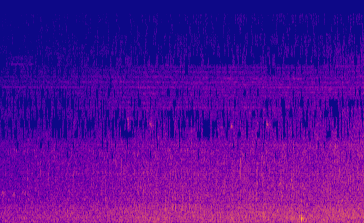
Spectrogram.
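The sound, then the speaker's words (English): Calm river water gives a steady, soft rushing wash that stays even throughout, with one brief faint click near the end. “Calm river water.”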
